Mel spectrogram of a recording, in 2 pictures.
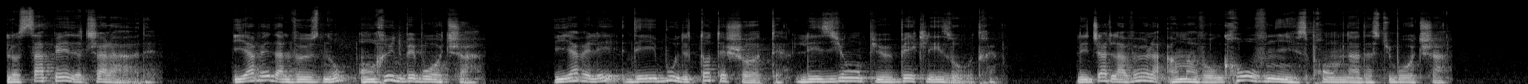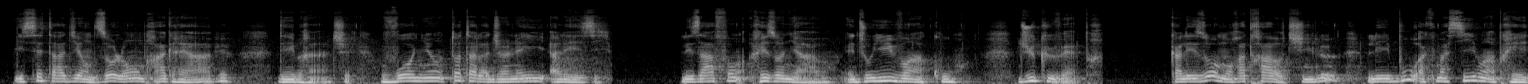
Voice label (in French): conte Noel patois romands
